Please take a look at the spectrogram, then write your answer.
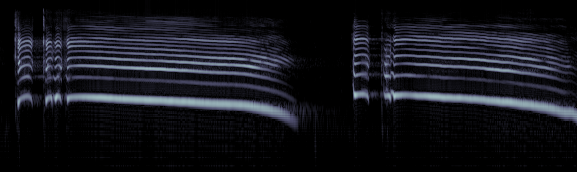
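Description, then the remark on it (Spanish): A rooster crows twice: each call opens with a few choppy, stuttering notes, then stretches into a long, loud, strained cry that slowly sinks in pitch, with a short pause between them. “El Señor le dijo, antes que cante el gallo, ya tres veces me vas a negar.”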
